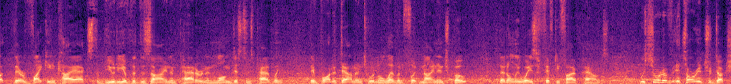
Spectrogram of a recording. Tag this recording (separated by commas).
Speech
